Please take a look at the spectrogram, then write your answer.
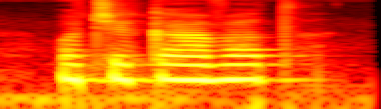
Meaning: to expect
- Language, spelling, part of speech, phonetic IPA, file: Czech, očekávat, verb, [ˈot͡ʃɛkaːvat], Cs-očekávat.ogg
